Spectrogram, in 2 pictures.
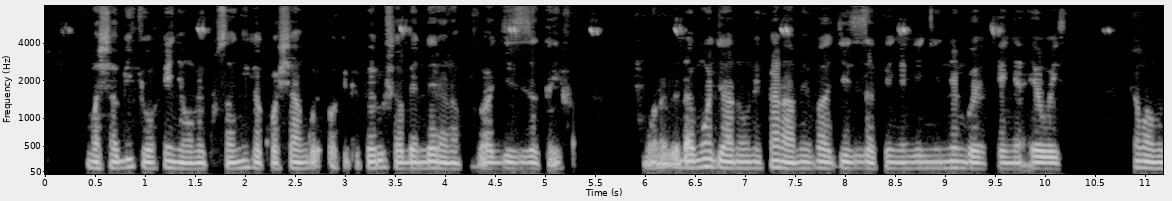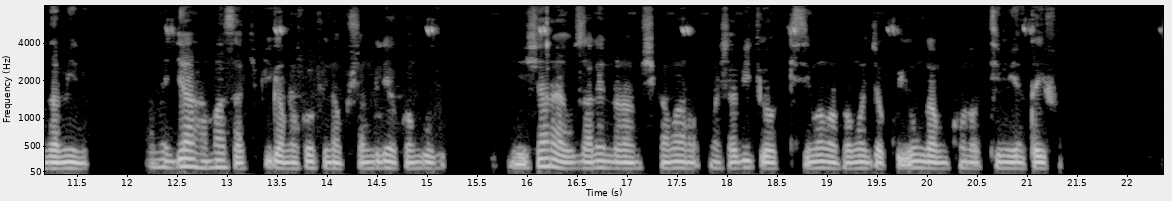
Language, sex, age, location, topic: Swahili, male, 25-35, Wajir, government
